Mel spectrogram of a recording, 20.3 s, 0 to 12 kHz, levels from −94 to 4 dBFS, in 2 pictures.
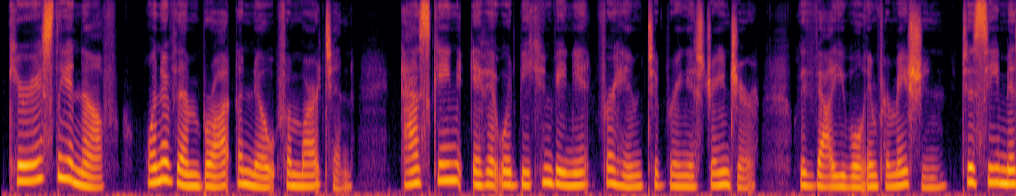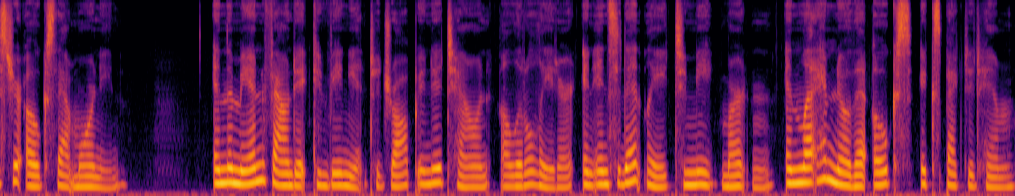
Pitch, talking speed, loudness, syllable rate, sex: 210 Hz, 170 wpm, -19 LUFS, 4.9 syllables/s, female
